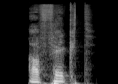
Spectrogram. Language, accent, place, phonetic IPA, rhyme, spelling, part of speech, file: German, Germany, Berlin, [aˈfɛkt], -ɛkt, Affekt, noun, De-Affekt.ogg
- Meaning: affect (strong emotional experience)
